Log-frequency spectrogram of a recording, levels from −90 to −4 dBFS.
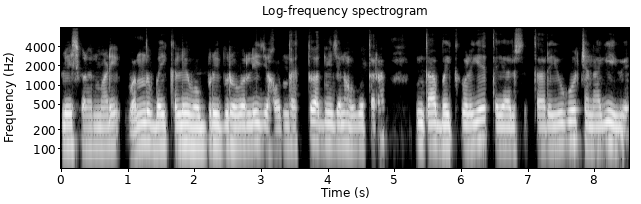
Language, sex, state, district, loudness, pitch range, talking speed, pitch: Kannada, male, Karnataka, Bijapur, -17 LUFS, 115-125 Hz, 155 wpm, 120 Hz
